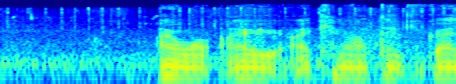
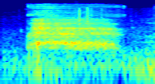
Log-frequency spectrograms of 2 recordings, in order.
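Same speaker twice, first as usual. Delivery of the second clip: short sigh; 4 dB louder than usual. Real, not acted. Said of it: "it's been emotional for me".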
